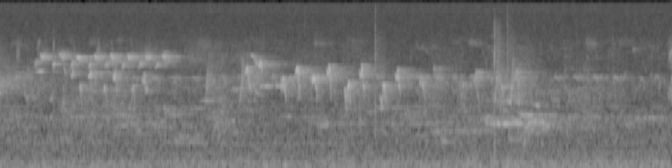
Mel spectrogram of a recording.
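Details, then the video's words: Wild birds singing in the early morning on Australia's east coast, recorded on a camera: many overlapping high chirps and short whistled phrases, with a run of rapid repeated notes in the middle, over a soft background hiss. "Sounds of Birds early morning in Australia"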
